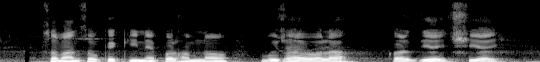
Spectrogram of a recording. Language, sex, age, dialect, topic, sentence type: Magahi, male, 18-24, Western, banking, statement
